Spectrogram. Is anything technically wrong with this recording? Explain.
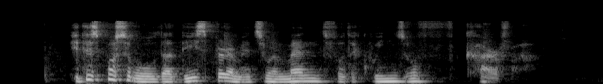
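Yes, there's concealed Bluetooth headset packet loss, three isolated hits at about 1.65 s (between "is possible" and "these pyramids were meant"), 3.44 s (right after "pyramids were meant for") and 4.79 s. Each gap is about 7.5 ms, which fits one dropped packet on the headset link. The phone filled each hole by copying the best-matching recent stretch of waveform, so each one is nearly hidden in the wideband mSBC audio, easy to miss.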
